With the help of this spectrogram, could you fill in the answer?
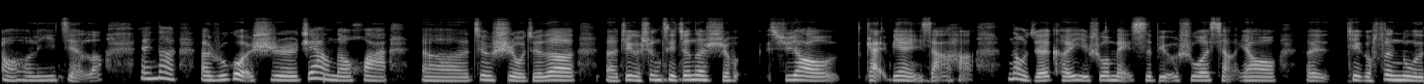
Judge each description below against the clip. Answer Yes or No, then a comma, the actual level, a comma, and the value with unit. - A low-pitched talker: No, high, 190 Hz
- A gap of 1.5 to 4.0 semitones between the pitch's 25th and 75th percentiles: Yes, narrow, 2.4 semitones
